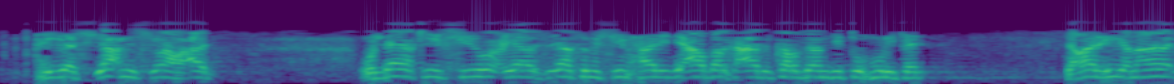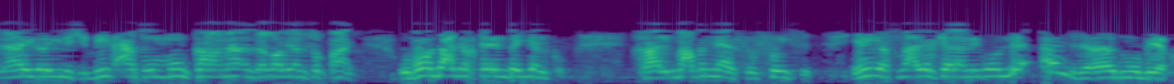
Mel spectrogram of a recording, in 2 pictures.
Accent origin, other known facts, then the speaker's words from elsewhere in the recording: Mauritania; احنا موريتاني وعكسنا الرواية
